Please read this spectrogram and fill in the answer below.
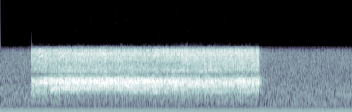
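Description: A burst of static-like noise, about three seconds long, that starts and cuts off suddenly.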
